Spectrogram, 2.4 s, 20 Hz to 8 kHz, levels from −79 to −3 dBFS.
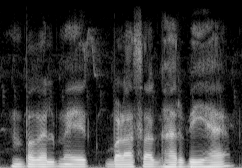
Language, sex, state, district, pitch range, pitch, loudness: Hindi, male, Jharkhand, Deoghar, 105-110 Hz, 105 Hz, -15 LUFS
